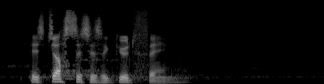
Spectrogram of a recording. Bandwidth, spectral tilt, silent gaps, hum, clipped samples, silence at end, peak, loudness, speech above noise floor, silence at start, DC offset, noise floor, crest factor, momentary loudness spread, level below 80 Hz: 16.5 kHz; -3.5 dB/octave; none; none; under 0.1%; 1.45 s; -12 dBFS; -33 LUFS; 39 dB; 0.3 s; under 0.1%; -72 dBFS; 24 dB; 13 LU; -70 dBFS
